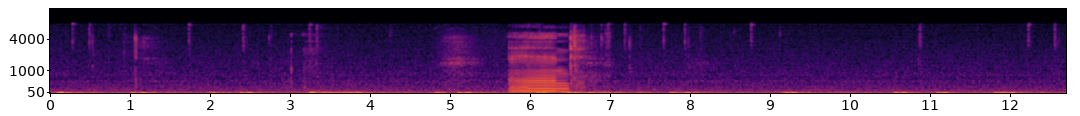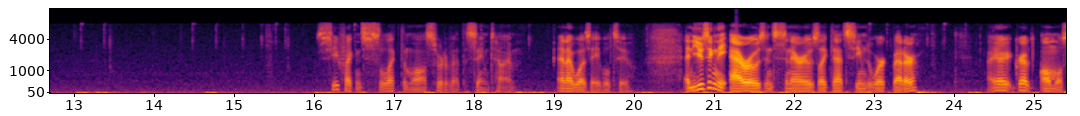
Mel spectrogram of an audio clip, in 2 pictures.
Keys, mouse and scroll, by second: 0.3 alt+right click, 1.7 click, 2.6 ctrl+z, 3.2 click, 5.7-6.8 alt+middle drag, 6.9 alt+middle click, 7.0 alt+right click, 7.0 alt+click, 7.2 alt+middle click, 7.7 alt+click, 7.9-8.7 alt+middle drag, 8.8-10.9 shift+drag, 12.2-12.6 shift+drag, 13.1 alt+right click, 14.5 alt+right click, 14.8 alt+middle click, 15.3 alt+middle click, 15.5 alt+click, 15.6 alt+middle click, 16.5-18.1 alt+drag, 18.1 alt+middle click, 18.7-19.8 alt+middle drag, 19.8 click, 20.2 alt+middle click, 20.6-22.5 alt+middle drag, 22.8 alt+middle click, 22.9 alt+right click, 23.7-25.4 alt+middle drag, 23.9 alt+right click.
